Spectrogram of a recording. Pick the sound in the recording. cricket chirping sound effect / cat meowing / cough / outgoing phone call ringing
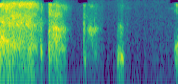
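cough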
